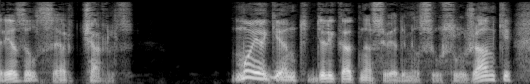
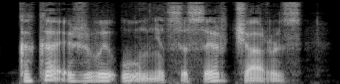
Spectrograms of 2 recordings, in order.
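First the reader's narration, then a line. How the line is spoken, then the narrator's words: Purring, encouraging. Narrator (Russian): промурлыкала Алисия Демерс, чтобы поддержать его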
